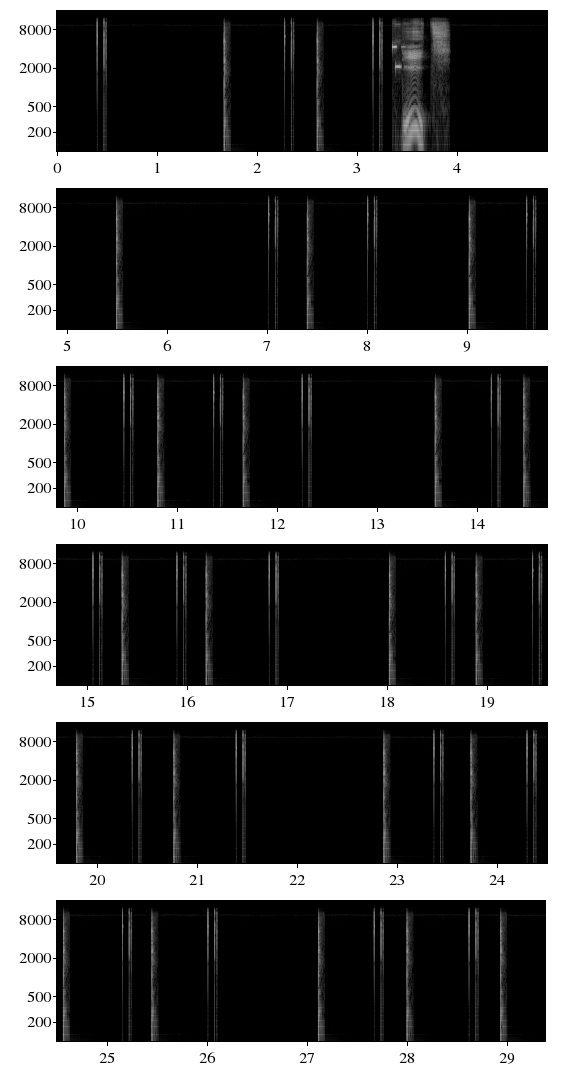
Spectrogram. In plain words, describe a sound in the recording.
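Game tiles click sharply onto a table, one at a time.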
